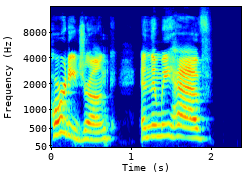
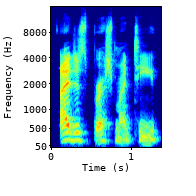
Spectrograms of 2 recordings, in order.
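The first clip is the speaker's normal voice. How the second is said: low, soft deadpan; flat oblivious reply, much softer; deadpan sister; 8 semitones lower, 8 dB quieter than usual. Retold or imitated. Sister's calm deadpan answer.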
